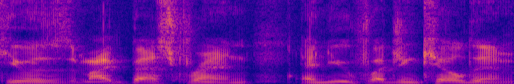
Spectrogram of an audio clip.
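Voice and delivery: ordinary delivery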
